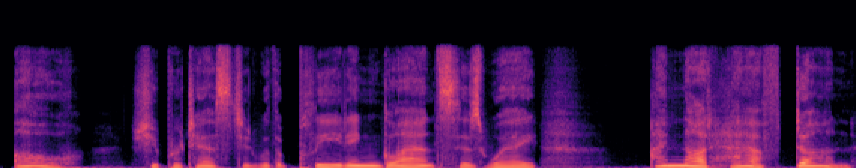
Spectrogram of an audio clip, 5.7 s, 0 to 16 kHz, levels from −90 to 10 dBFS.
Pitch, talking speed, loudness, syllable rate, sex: 180 Hz, 135 wpm, -19 LUFS, 3.8 syllables/s, female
